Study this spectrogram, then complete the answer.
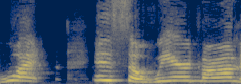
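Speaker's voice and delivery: put-on embarrassed, mortified child voices, high, very slow, drawn out. A mom retelling her kids' reaction to a race-medal Christmas tree; imitating mortified kids. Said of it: "my kids were mortified".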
